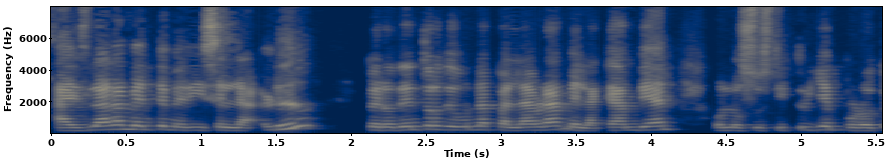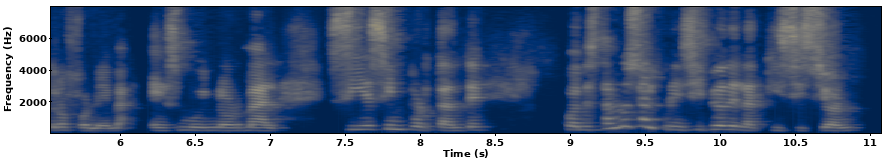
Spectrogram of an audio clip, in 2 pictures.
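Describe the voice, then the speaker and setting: A woman's voice: medium pitch, darkish tone. A woman speech therapist giving an informal talk to parents, often checking in with "¿sí?". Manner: explanatory, checks in with "¿sí?". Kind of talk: informal lecture.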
